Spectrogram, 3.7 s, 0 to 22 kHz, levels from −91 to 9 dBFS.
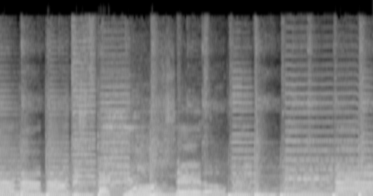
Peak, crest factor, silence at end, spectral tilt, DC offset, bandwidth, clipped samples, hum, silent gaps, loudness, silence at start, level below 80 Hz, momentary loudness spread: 0 dBFS; 10 dB; 0 s; -4 dB/octave; under 0.1%; over 20 kHz; under 0.1%; none; none; -10 LUFS; 0 s; -16 dBFS; 3 LU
